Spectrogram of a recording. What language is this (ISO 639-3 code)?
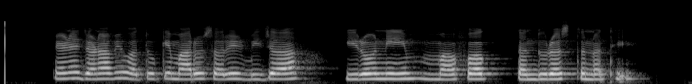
guj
